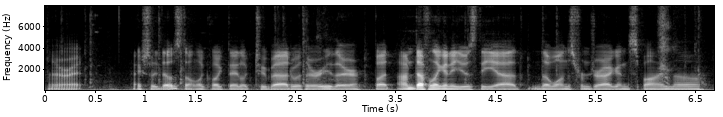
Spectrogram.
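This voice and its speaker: A man with a fairly low voice streams a game in a casual way. He chats along and thinks aloud as he plays. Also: lively intonation, fast talker, gravelly, slight background noise. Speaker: game livestreamer. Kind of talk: casual gameplay commentary. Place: indoors at a computer.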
